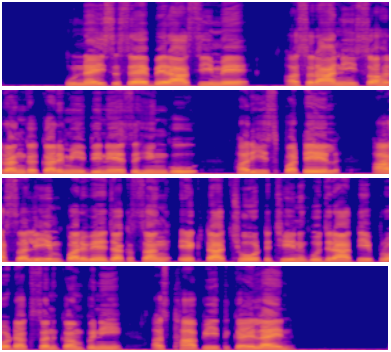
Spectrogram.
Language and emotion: Maithili, neutral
